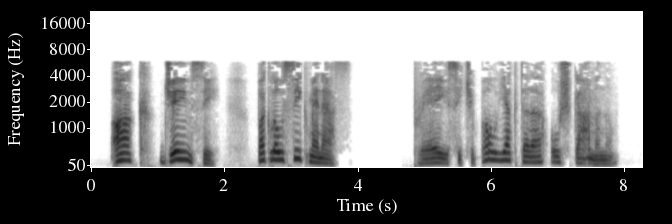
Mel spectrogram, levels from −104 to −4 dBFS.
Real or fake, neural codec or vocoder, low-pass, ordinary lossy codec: fake; codec, 16 kHz in and 24 kHz out, 0.4 kbps, LongCat-Audio-Codec, two codebook decoder; 7.2 kHz; MP3, 24 kbps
